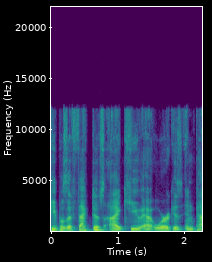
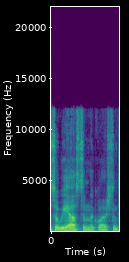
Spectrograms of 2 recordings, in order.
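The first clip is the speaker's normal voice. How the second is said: ordinary talk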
